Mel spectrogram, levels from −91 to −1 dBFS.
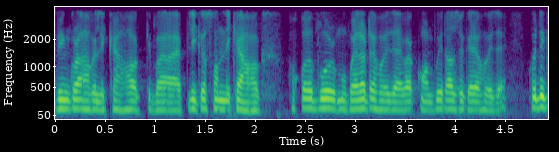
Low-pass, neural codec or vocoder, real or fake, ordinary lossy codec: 3.6 kHz; vocoder, 22.05 kHz, 80 mel bands, WaveNeXt; fake; none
